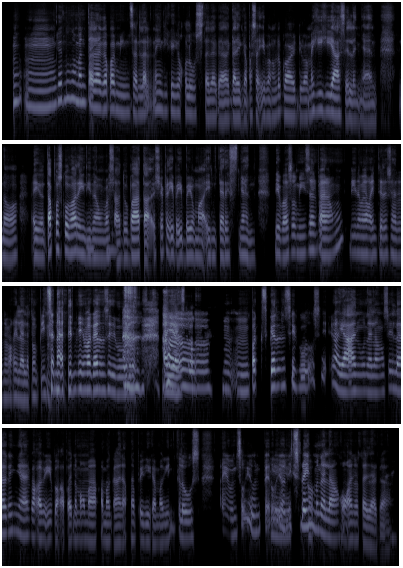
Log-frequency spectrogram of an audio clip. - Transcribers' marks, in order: tapping; chuckle; distorted speech
- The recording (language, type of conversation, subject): Filipino, advice, Paano ako makikilahok sa selebrasyon nang hindi nawawala ang sarili ko?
